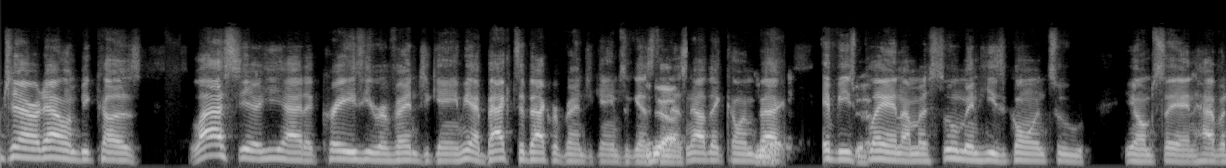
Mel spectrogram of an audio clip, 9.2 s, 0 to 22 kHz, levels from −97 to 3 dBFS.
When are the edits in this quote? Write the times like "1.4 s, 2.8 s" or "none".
5.1 s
